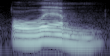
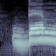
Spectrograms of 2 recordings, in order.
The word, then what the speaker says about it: them: পরের শব্দে আসেন, THEM ল্যাম, দেম না ল্যাম, লা সাউন্ড ল্যাম।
